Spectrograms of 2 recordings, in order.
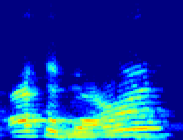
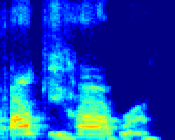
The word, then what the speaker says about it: Akihabara: i want to miss have you heard of akibara it's like a town or akihabara maybe i was saying it wrong yes sure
